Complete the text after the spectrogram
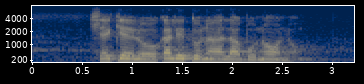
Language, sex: Southern Sotho, male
